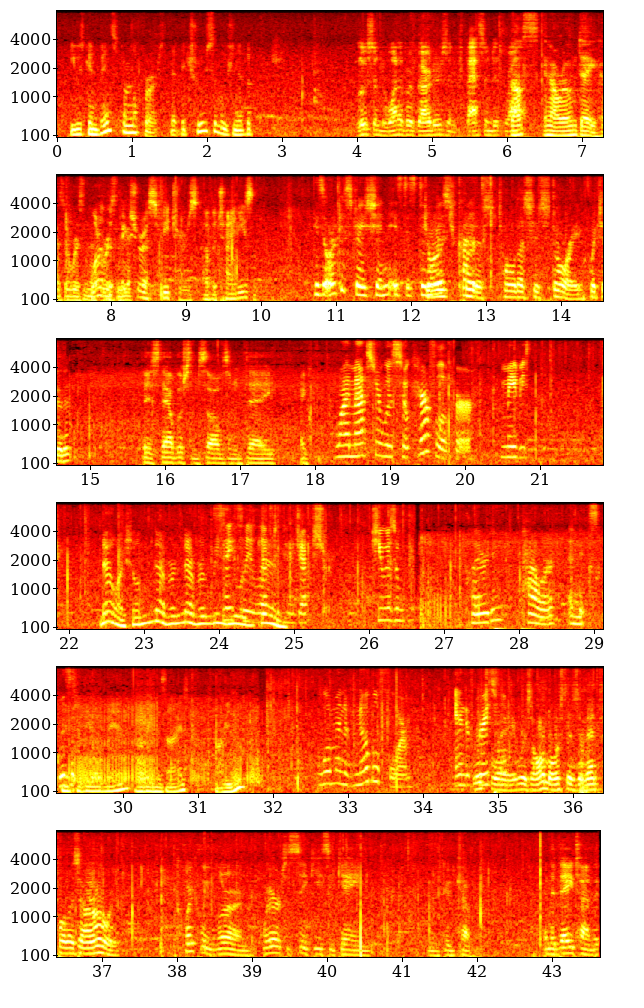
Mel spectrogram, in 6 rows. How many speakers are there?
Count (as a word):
nine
